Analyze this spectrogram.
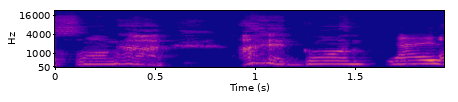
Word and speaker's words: Songhai: Their book is The Journey of the Songhai People.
